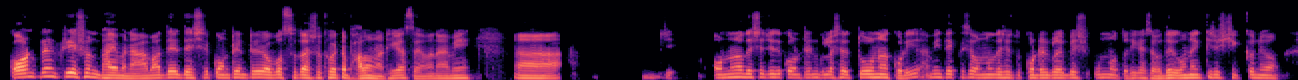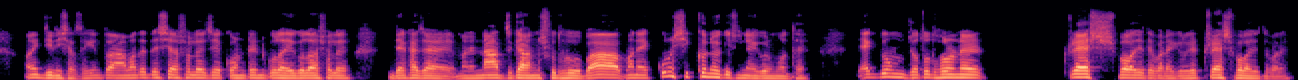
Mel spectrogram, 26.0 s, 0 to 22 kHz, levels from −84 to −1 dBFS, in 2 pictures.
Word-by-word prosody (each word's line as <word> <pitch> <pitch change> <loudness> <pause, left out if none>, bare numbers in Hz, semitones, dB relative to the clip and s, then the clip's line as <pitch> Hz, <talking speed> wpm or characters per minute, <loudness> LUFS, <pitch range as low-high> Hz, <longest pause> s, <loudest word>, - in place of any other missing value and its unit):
Content 185 +4 +2
creation 190 -1 +2
ভাই 135 - +3
মানে 115 -1 -2
আমাদের 135 +4 0
দেশের 140 +2 -3
কনটেন্টের 150 +1 -1
অবস্থা 145 0 -3
তো - - 0
আসলে 135 +1 -6
খুব 145 - +2
একটা 140 - 0
ভালো 120 +2 +2
না, 100 - -2
ঠিক 120 +2 -2
আছে? 115 -4 -7
মানে 110 0 -4
আমি 120 +2 -2 0.6
আ 125 - +1 1.4
যে - - -13 0.5
অন্যান্য 160 +4 -1
দেশের 165 0 -4
যদি 160 0 -2
কনটেন্টগুলার 150 -1 -5
সাথে 150 -4 -2
তুলনা 155 -1 +1
করি, 120 +4 -2 0.2
আমি 165 - -7
দেখতেছি 155 -1 -6
অন্য 145 - -4
দেশের 145 0 -2
তু - - -12
কনটেন্ট 135 -1 -1
গুলা 135 - 0
বেশ 135 - -5 0.2
উন্নত, 145 -2 -6
ঠিক 125 - -6
আছে? 120 - -7
ওদের 130 +3 0
অনেক 140 +1 +1
কিছু 145 -1 -4
শিক্ষণীয় 130 -1 -5 0.5
অনেক 145 - 0
জিনিস 120 -3 +2
আছে। 105 +1 -9
কিন্তু 125 +1 -5 0.2
আমাদের 130 +2 -2
দেশে 140 +1 0
আসলে 140 0 -1
যে - - +1
কনটেন্টগুলা, 125 0 +1
এগুলা 125 +1 +4
আসলে 125 0 0 0.6
দেখা 125 +1 +2
যায় 115 -2 +2 0.2
মানে 115 0 -3
নাচ-গান 130 -1 +4 0.2
শুধু। 120 -2 0 0.2
বা 130 - +7 0.3
মানে 135 0 0 0.2
কোনো 205 +1 +1
শিক্ষণীয় 180 -1 +2
কিছু 125 -3 -2
নেই 115 -1 0
ওর 115 - 0
মধ্যে। 110 +1 -5 0.7
একদম 175 +3 -1 0.2
যত 140 +1 -1
ধরনের 150 -1 +6 0.9
trash 165 0 +8 0.2
বলা 140 -1 +6
যেতে 125 -1 -2
পারে 120 - -2
এগুলোকে 115 +2 -2
trash 135 -3 +3
বলা 120 -2 +4
যেতে 105 -1 -7
পারে। 100 -1 -8
135 Hz, 180 wpm, -22 LUFS, 125-150 Hz, 1.4 s, trash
